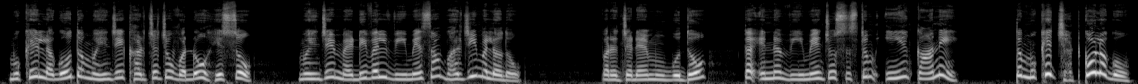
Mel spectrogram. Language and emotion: Sindhi, surprised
